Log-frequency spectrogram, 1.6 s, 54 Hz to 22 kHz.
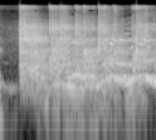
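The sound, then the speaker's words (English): An audience breaks into loud, sustained clapping after a brief quiet moment, many hands blending into a dense wash of applause, with some voices calling out underneath. “You're all welcome to 2023. I taught you, clap.”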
